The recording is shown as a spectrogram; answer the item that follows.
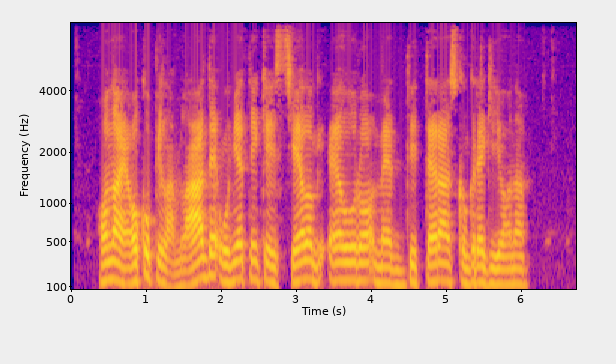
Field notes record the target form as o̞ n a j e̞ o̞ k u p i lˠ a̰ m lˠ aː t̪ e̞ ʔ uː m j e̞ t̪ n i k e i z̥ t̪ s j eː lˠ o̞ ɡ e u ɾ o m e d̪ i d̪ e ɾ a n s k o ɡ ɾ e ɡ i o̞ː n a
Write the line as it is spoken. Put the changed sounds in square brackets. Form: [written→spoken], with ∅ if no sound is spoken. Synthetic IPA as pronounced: o̞ n a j e̞ o̞ k u p i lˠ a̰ m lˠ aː [t̪→d̪] e̞ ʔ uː m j e̞ t̪ n i k e i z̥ t̪ s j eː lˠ o̞ ɡ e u ɾ o m e d̪ i [d̪→t̪] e ɾ a n s k o ɡ ɾ e ɡ i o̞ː n a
